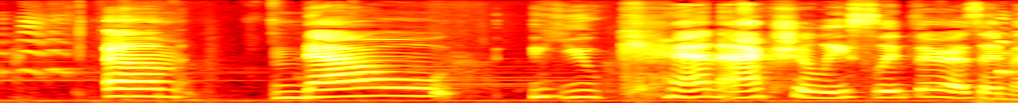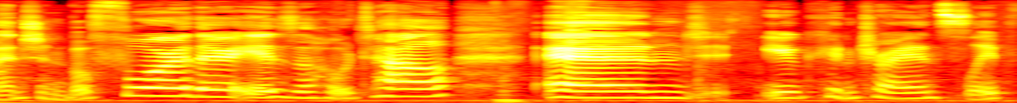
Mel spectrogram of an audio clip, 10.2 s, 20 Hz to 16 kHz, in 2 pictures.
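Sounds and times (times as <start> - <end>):
dog toy squeaking: 0.0 - 0.6, 4.9 - 5.2
low steady hum: 0.0 - 10.1
speech: 0.5 - 10.1.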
